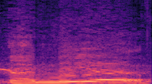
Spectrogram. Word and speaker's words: Nia: Next will be Nia, followed by Natalie. It's Naya. You said it right the first time.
